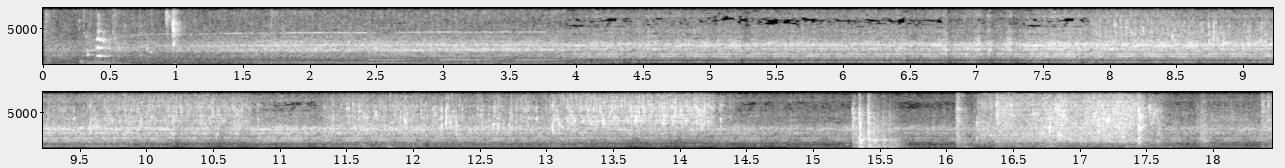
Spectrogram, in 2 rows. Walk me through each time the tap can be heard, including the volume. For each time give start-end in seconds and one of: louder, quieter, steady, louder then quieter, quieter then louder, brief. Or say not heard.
0.0-4.5 quieter
7.6-18.4 louder.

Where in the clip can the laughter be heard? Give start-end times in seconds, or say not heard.
11.6-12.1.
